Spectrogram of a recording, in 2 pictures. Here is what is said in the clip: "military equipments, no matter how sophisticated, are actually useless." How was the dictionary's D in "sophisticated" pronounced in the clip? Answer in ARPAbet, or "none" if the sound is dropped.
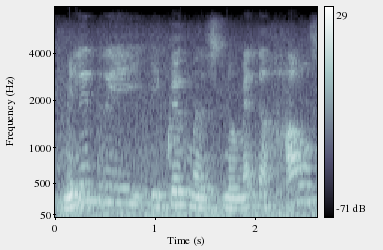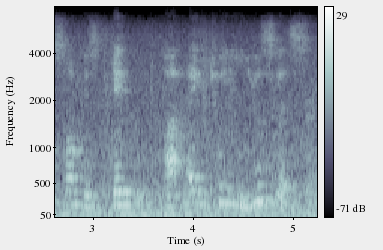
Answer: none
